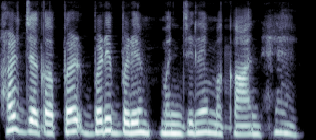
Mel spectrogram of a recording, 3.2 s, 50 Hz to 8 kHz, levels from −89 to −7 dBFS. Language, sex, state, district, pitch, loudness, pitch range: Hindi, female, Uttarakhand, Uttarkashi, 210 Hz, -17 LUFS, 195-225 Hz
